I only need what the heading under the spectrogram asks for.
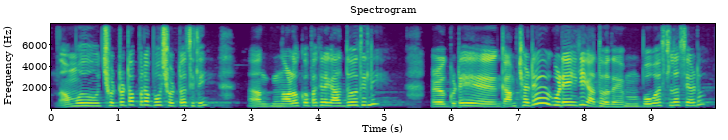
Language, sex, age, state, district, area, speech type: Odia, female, 18-30, Odisha, Dhenkanal, rural, spontaneous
